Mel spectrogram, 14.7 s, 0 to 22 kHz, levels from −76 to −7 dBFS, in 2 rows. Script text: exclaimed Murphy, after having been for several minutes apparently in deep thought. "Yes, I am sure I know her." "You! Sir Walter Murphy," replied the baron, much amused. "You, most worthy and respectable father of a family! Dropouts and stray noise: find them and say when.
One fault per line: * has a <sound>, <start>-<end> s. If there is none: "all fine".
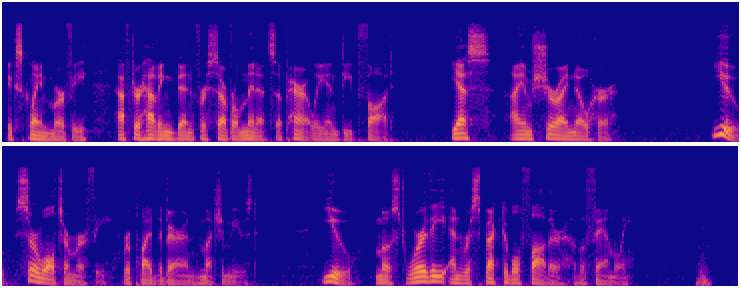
* has a breath, 14.3-14.5 s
